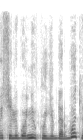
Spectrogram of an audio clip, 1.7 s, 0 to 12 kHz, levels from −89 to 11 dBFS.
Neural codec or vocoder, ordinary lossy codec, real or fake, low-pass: codec, 24 kHz, 1 kbps, SNAC; AAC, 48 kbps; fake; 10.8 kHz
